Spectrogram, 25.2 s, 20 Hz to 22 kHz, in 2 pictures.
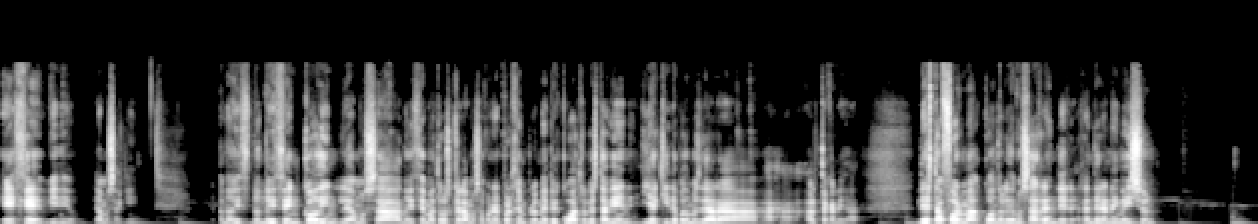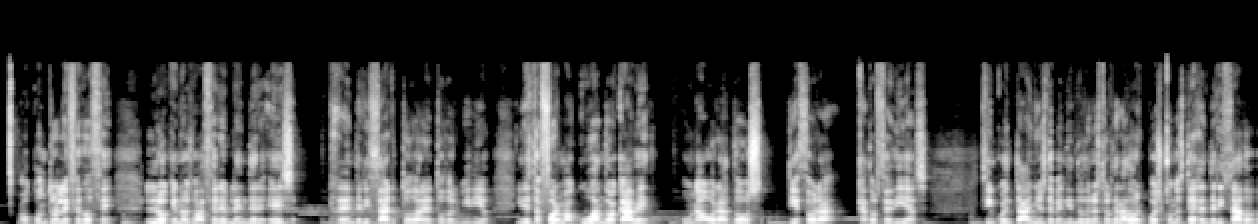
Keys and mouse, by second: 2.8 click, 3.8-5.2 drag, 6.7 click, 10.2-25.1 drag.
